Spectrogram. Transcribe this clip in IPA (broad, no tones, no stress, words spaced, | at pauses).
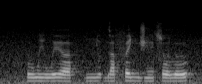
huwiw ɪɐ̯ | ɲoɡafɛɲ ʒĩɬolʊ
